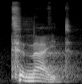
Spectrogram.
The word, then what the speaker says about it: tonight: tomorrow même chose ici un T et un S soudé collé donc c'est tonite tonight d'ailleurs le T qui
